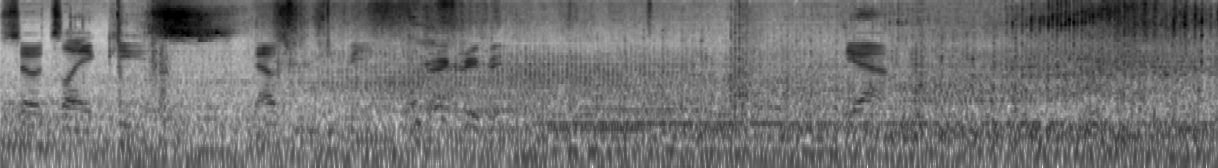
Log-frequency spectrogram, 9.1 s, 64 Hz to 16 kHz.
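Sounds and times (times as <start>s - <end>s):
speech: 0.1s - 4.5s
loud motorcycle engine roaring: 1.0s - 9.1s.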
